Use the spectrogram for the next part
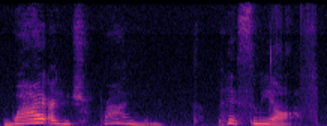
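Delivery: slow, hushed exasperation; quiet, drawn-out frustration; seething restraint. Real, not acted. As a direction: say it softly and slowly, barely holding it in. Spent, seething after the rant.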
